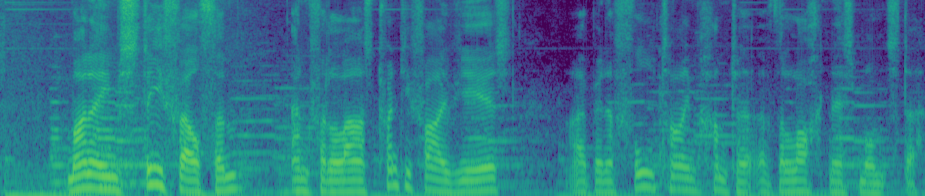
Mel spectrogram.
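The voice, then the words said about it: English accent, not Scottish. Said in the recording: “It's not Scottish ... Sounds like he may have come to Scotland from Britain ... for sure ... England.”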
